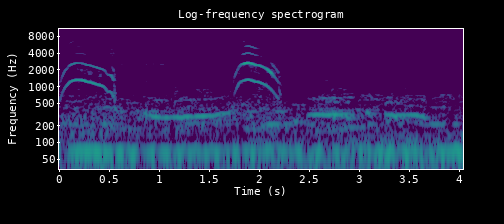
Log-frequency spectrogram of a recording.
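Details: A mother cat moving her kittens by carrying them in her mouth gives two loud arched meows that rise then fall, each about half a second, followed by soft, low, drawn-out tones over a faint hum.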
